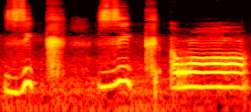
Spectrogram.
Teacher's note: Dan bunyikan hamas pada kaf.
